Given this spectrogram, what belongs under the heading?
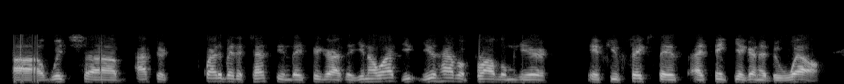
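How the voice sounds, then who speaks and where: A man speaks with a Spanish accent. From Mexico. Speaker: green building professional. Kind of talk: talk.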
